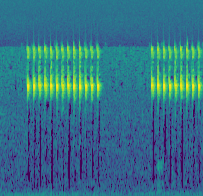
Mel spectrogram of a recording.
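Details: Large spotted cricket calling: a clear, high chirping trill of about a dozen evenly spaced pulses lasting roughly one and a half seconds, a pause of about a second, then another pulse train. There is a faint low hum underneath.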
